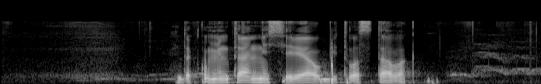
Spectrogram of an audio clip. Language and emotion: Russian, neutral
